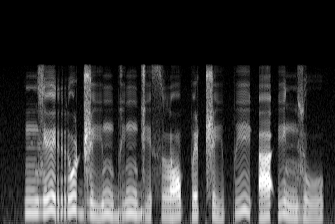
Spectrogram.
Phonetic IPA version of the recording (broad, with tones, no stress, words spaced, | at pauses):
nzɪ˧˥˧ru˧˥˧ ɖ͡ʐi˧˩˧mbi˨˦ŋɡi˧˩˧θ lɔ˨˦ pɪ˨˦ʈ͡ʂi˧˩˧pi˧˥˧ ʔa˨˦ʔi˧˥˧ nzu˧˩˧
